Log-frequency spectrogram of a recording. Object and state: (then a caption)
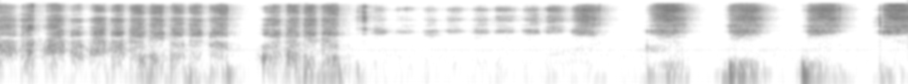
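Gel nail extension being filed. Long, clear polygel or plastic-tip nail extensions on one hand are filed with a white and black emery-board nail file held in the other hand, using back-and-forth strokes across the nail tip and surface. About two dozen dry, bright, raspy filing strokes are heard: quick, rapid strokes at first, then softer and slower ones, ending with a few longer, louder scrapes.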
